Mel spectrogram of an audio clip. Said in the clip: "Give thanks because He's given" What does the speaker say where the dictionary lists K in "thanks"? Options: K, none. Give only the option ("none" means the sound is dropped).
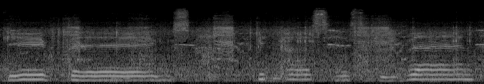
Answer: none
